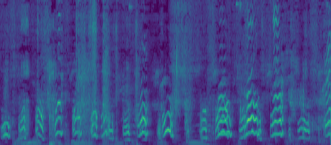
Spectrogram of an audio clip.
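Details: Puppy drinking milk, giving a string of high, arched whimpering squeaks that rise and fall. About two per second, with short gaps between them. A woman's voice murmurs softly in the background.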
